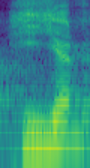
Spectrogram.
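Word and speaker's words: hear: इ ए का उच्चारण इ ए के रूप में आर से ये हो गया हियर क्या हो गया बच्चों हियर तो अगर इ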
